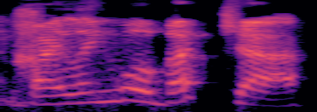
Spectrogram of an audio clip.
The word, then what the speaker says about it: Bilingual Bachcha: Bilingual Bachcha.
